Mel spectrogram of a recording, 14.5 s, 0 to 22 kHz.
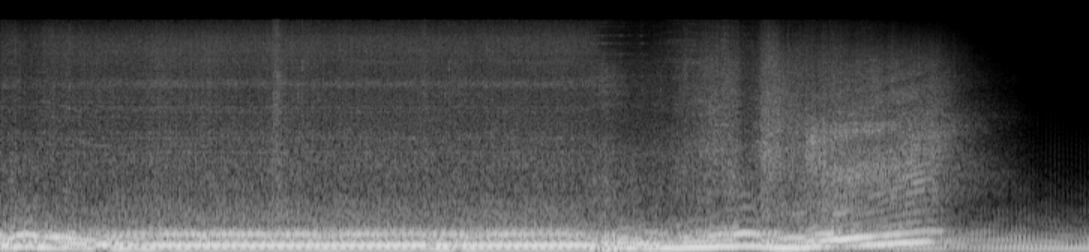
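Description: Audi R8 engine revving once at the start, then idling steadily. It is blipped several times and then revved in one long rise before fading out, leaving a low drone near the end.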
